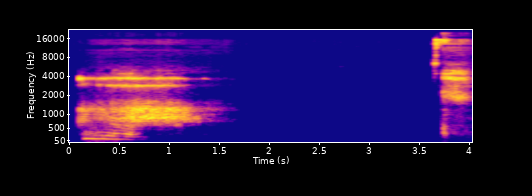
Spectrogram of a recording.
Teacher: with ah, there can be a gentle onset and a gentle release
